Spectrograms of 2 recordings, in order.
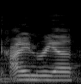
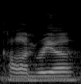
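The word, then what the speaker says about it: Khaenri'ah: So could it be a god of Kynria? I don't know. I'm gonna try to correct part of my pronunciation, but it's Kaya's damn voice actor. So I usually end up saying Kynria, but it's Conria.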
